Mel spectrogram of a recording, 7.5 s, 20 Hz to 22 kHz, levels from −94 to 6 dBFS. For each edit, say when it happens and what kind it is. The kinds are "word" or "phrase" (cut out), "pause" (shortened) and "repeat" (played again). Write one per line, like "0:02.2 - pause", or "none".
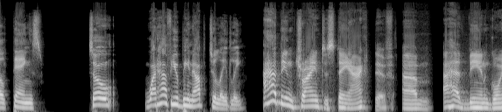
none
